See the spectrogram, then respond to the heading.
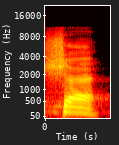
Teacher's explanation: जब आप इनका उच्चारण करते हैं श, सीटी सी बजती हुई महसूस होती है।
